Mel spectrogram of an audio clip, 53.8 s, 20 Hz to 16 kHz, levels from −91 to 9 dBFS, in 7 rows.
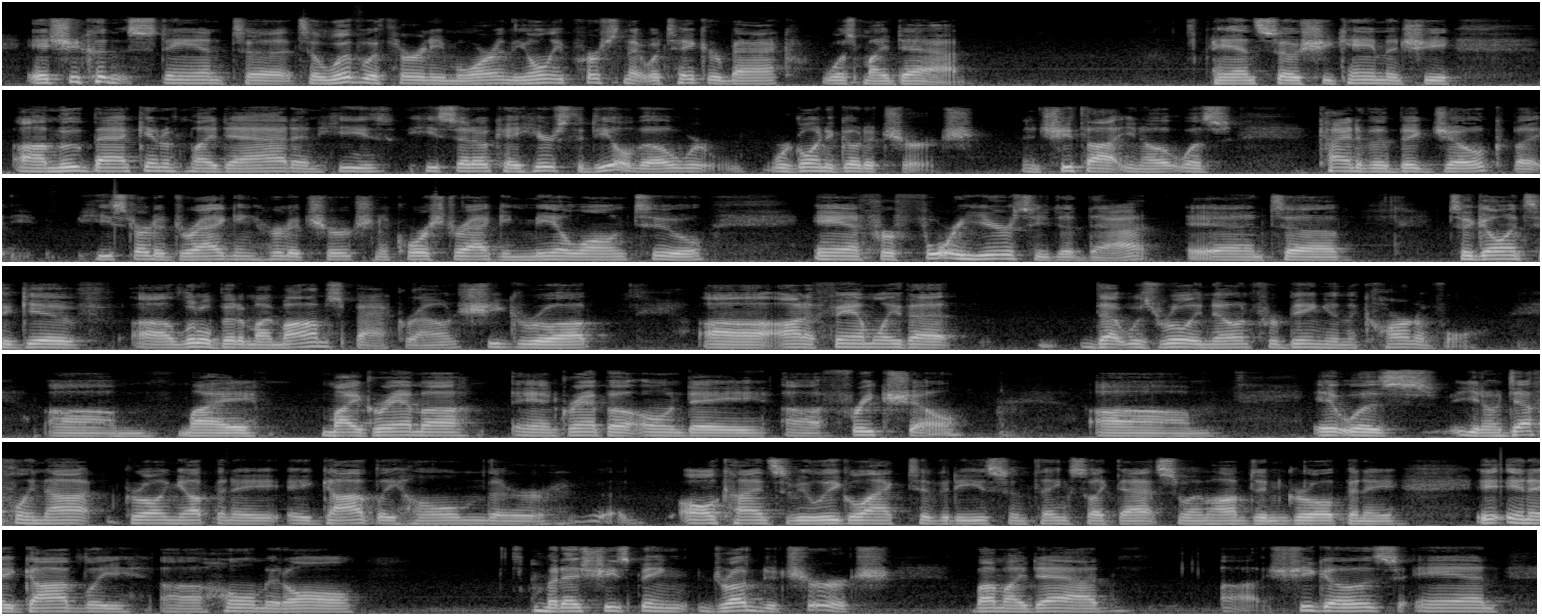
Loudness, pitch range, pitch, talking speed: -23 LUFS, 130-150 Hz, 140 Hz, 200 wpm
